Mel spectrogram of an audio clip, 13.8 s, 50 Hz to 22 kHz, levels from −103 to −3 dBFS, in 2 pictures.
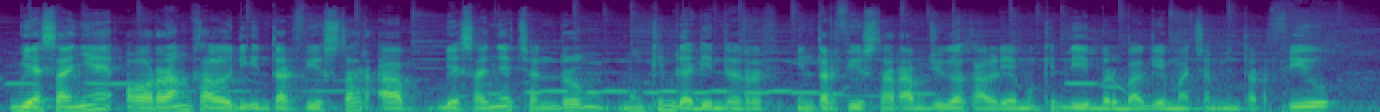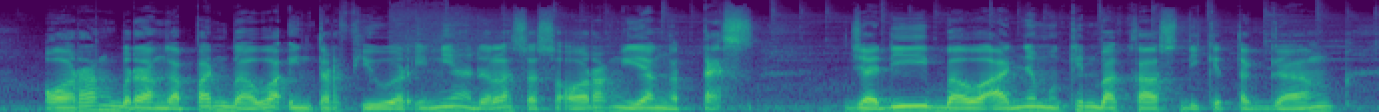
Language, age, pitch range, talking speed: Indonesian, 20-39, 100-120 Hz, 155 wpm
